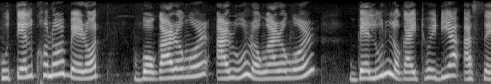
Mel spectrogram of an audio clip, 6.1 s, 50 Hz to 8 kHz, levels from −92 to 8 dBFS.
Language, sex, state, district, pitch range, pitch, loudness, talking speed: Assamese, female, Assam, Sonitpur, 255-355 Hz, 275 Hz, -17 LUFS, 125 wpm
